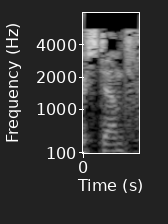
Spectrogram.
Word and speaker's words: Stumpf: It's Mr. Stumpf. – Stumpf, which rhymes with Trump.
